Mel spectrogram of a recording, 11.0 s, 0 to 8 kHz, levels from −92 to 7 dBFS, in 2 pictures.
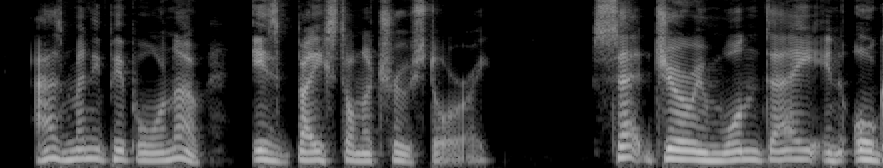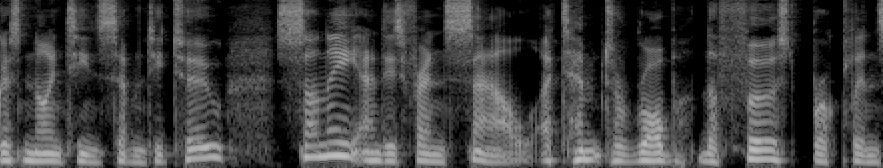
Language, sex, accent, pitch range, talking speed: English, male, British, 120-155 Hz, 160 wpm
